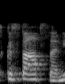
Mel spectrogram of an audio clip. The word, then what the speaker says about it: Gustafson: It's Gustafson, yes.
